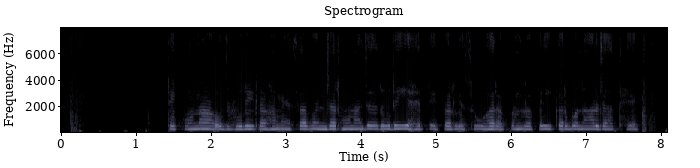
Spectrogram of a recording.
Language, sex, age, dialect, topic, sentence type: Chhattisgarhi, female, 60-100, Northern/Bhandar, agriculture, statement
